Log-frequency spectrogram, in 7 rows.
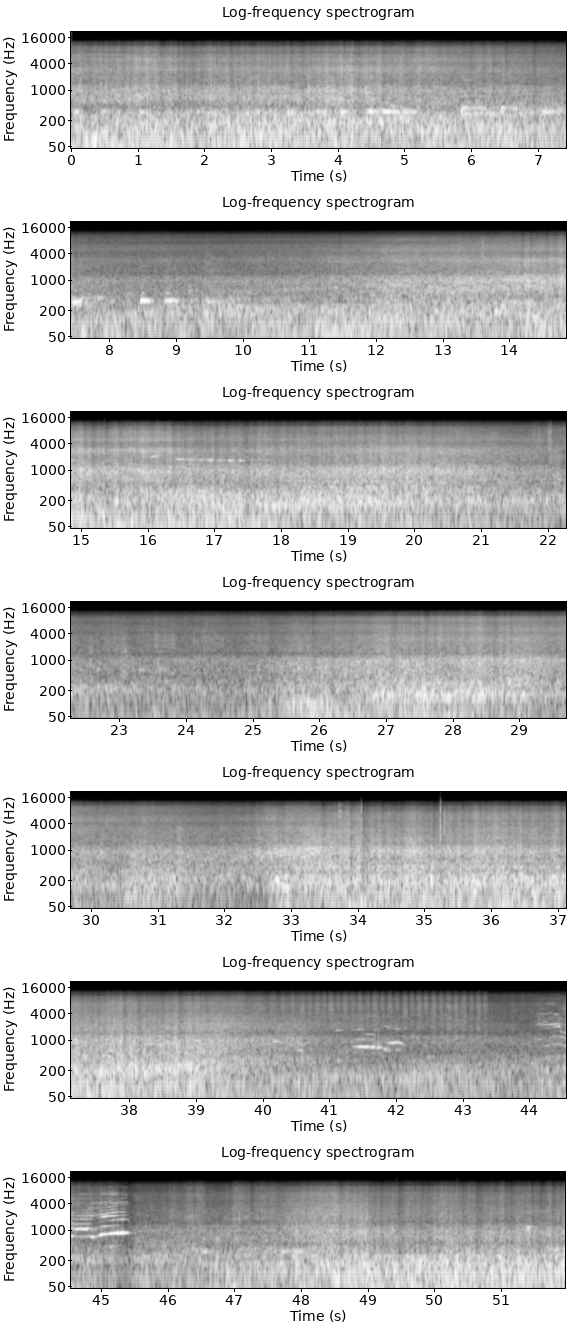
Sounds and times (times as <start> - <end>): Waves, surf: 0.0 - 51.9
Wind noise (microphone): 0.0 - 51.9.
